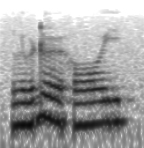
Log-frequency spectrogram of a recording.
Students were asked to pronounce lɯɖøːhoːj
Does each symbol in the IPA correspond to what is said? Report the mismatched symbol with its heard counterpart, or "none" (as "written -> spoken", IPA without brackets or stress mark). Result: none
